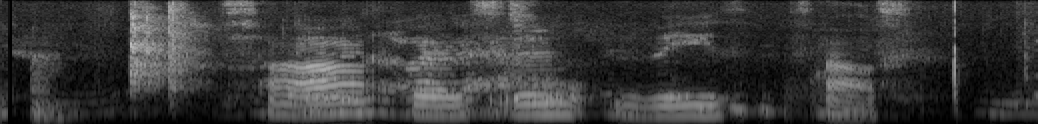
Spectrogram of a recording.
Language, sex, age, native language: Icelandic, male, 9, Icelandic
